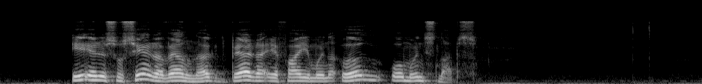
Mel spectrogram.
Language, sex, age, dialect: Faroese, male, 36-60, Norðuroyggjar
